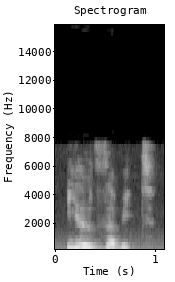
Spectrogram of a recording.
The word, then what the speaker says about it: ils habitent: Now attention, I pronounce ils habitent. This is something very particular of French language, French pronunciation, the fact that when the S is followed either by a vowel or a mute H, you pronounce it like a Z.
